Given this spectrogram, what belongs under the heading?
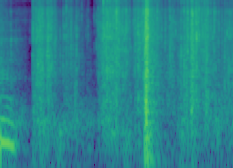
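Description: Plastic packaging around a white button-up shirt crinkles and rustles during an unboxing, with irregular bursts of close crackling and one sharper crunch midway.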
